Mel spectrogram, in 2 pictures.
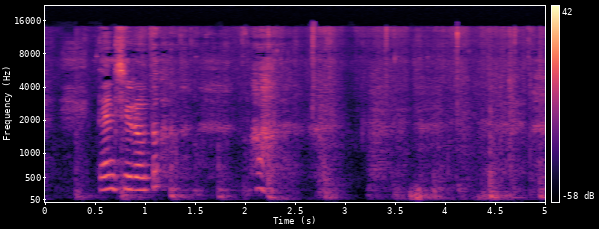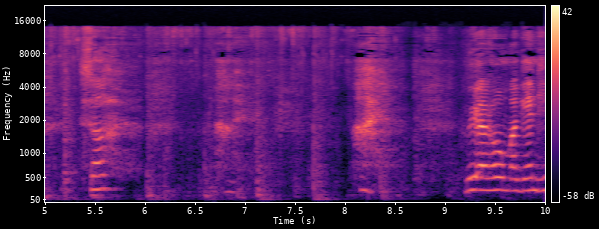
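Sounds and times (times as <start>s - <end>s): footsteps thudding: 0.0s - 10.0s
rustling near microphone: 0.0s - 10.0s.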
